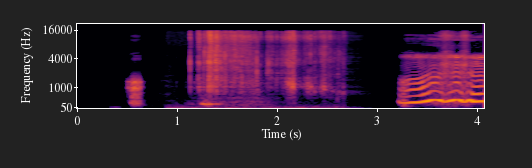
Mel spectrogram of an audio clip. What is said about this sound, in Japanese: お湯を入れて、その間に私はクロワッサンを食べるわけです。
